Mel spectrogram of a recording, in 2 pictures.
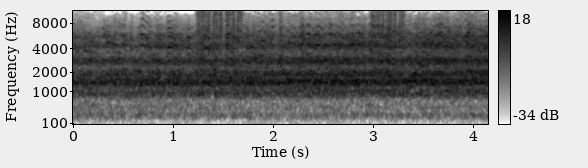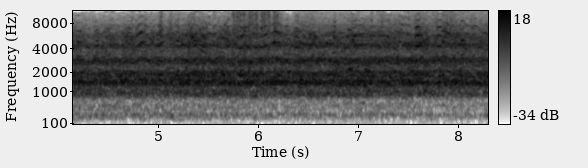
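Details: Greater white-fronted geese leaving their roost: a large flock's dense, continuous chorus of overlapping high, yelping honks merging into a steady clamour.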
